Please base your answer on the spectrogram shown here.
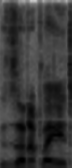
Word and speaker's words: Xenoblade: as a British person my brain just goes to Zeno because over here we call it like Zenoblade and like zenoiforms and stuff.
